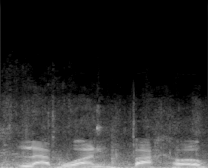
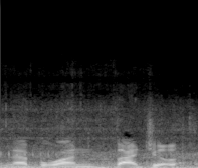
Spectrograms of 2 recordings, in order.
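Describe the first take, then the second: First: The j in Bajo sounds like an h. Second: The j in Bajo sounds like English j. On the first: The speaker calls it wrong. "as I was pronouncing it Spanishly" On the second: The speaker calls it right. "with a J"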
